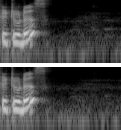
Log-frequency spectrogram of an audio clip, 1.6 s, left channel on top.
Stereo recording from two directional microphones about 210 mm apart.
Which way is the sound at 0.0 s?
25° right (ahead or behind).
